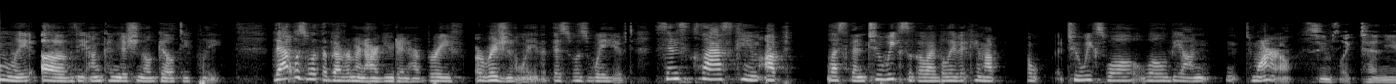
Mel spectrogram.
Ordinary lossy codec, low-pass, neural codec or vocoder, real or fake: AAC, 48 kbps; 7.2 kHz; vocoder, 44.1 kHz, 80 mel bands, Vocos; fake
